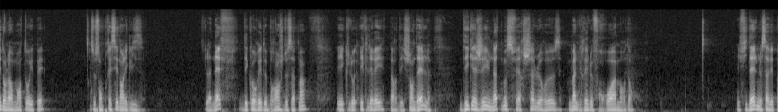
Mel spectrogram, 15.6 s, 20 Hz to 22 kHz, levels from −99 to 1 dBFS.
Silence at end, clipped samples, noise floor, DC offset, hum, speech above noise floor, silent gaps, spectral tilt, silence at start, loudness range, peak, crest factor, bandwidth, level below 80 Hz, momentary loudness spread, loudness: 0 s; under 0.1%; -66 dBFS; under 0.1%; none; 38 dB; none; -5 dB/octave; 0 s; 5 LU; -12 dBFS; 18 dB; 15.5 kHz; -54 dBFS; 15 LU; -29 LUFS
